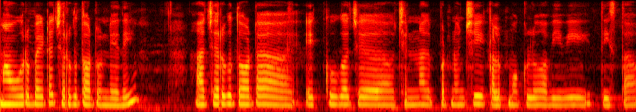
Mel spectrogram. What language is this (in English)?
Telugu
